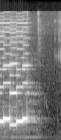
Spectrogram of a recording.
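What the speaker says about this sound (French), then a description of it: "le téléphone qui sonne." A telephone rings with a short electronic trilling ringtone pattern, a few quick bursts of tones that then cut off and leave a quiet room, moderately soft and without talk.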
